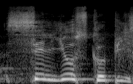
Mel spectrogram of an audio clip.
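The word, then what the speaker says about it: cœlioscopie: E dans l'eau, comme on dit, c'est ça. C-O-E, avec le dans l'eau, L-I-O-S-C-O-P-I-E, la célioscopie, ça se prononce comme ça.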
